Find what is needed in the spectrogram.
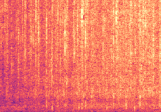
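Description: A large congregation applauding, the sound growing a little louder over the two seconds.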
